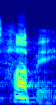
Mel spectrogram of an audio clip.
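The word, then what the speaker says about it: Hoppe: billiard champion and uh it's pronounced hoppy that's what i said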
